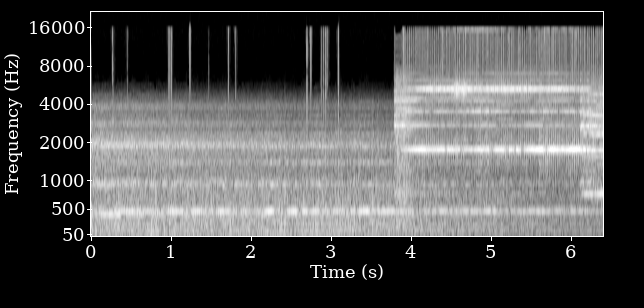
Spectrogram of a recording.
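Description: Loud, steady, high-pitched squeal of several held tones over a rumbling noise, like a train's wheels squealing on the rails; about four seconds in, a brighter, higher set of tones joins.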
